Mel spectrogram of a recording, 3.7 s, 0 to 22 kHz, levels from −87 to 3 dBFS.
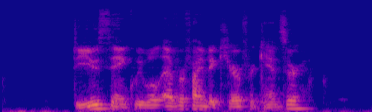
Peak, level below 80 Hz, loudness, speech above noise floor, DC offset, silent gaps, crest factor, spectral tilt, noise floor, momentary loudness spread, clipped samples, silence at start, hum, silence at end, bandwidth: -20 dBFS; -66 dBFS; -39 LUFS; 30 dB; under 0.1%; none; 20 dB; -6 dB/octave; -68 dBFS; 10 LU; under 0.1%; 0.15 s; none; 0.6 s; 15.5 kHz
